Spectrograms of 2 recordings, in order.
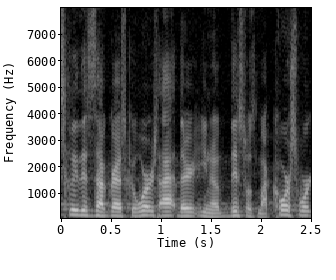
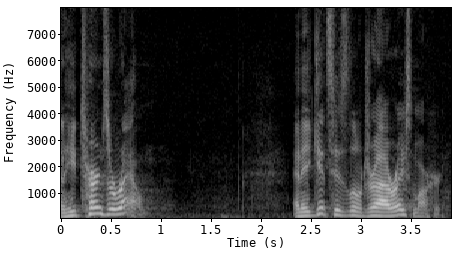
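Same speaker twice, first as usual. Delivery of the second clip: usual speaking voice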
